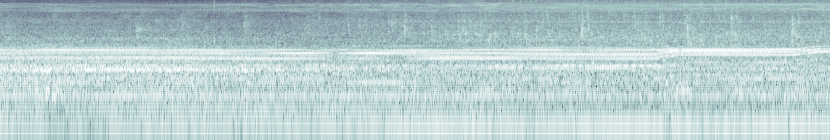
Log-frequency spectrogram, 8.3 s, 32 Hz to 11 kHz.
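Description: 1.5 kW water-cooled spindle run by a Huanyang VFD, giving a steady electric whine that steps up in pitch twice near the end as the drive speed is raised. Under it, the steady hiss of a kitchen tap running into a steel sink.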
